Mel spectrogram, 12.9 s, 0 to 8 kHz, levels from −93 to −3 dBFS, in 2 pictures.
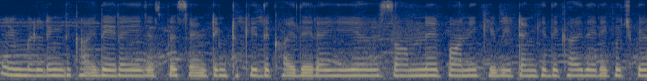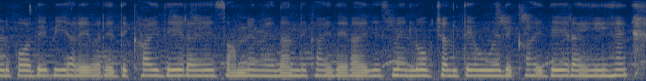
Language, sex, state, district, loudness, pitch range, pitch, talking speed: Hindi, female, Maharashtra, Pune, -36 LUFS, 205-215 Hz, 210 Hz, 195 wpm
